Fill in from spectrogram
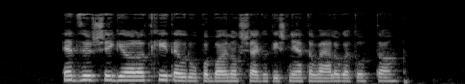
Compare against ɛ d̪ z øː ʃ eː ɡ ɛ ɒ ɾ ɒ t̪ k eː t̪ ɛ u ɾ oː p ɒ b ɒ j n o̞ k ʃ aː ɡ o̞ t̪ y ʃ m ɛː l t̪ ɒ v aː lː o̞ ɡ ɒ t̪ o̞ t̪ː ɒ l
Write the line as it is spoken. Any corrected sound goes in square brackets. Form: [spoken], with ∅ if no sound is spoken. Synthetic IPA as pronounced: ɛ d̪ z øː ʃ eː ɡ ɛ ɒ [l] ɒ t̪ k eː t̪ ɛ u ɾ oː p ɒ b ɒ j n o̞ k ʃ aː ɡ o̞ t̪ [i] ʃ [ɲ] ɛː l t̪ ɒ v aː [l] o̞ ɡ ɒ t̪ o̞ t̪ː ɒ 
